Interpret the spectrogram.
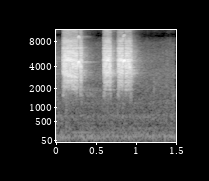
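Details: Home-kept Black francolin, known locally as Sindhi pheasant or kala teetar, gives three harsh, rasping notes: a longer first burst, a short pause, then two short notes in quick succession.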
